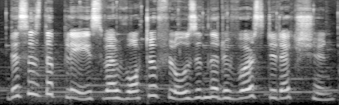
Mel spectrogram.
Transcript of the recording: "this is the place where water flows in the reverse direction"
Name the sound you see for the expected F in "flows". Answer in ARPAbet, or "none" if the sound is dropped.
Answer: F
